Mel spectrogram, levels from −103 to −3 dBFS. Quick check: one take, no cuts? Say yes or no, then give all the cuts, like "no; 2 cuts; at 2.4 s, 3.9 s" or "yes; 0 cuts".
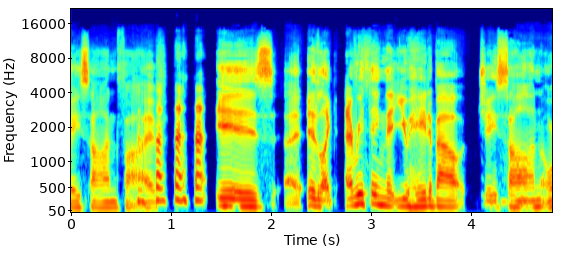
yes; 0 cuts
